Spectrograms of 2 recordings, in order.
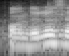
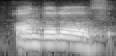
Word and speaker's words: اندلس: در سده 15 میلادی اندلس از دست مسلمانان خارج شد. اندلس، اندلس، تلفظ هر دوش درسته.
